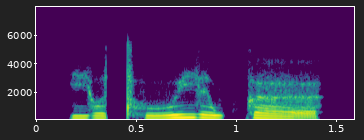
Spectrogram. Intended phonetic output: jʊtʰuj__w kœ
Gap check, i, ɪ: ɪ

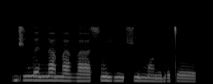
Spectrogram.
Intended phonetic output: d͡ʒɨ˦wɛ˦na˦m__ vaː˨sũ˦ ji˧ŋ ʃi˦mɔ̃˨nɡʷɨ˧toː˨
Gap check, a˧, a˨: a˧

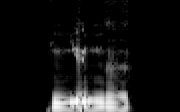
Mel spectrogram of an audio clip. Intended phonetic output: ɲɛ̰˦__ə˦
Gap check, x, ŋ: ŋ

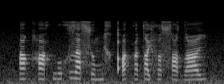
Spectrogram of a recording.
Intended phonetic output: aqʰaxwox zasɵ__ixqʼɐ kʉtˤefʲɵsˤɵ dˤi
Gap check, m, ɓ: m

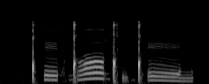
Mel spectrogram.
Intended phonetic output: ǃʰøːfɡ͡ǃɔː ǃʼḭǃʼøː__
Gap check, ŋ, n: n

